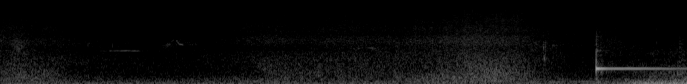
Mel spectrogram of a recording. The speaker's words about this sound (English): Now, imagine you're on a beautiful beach. Can you hear the waves?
